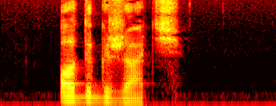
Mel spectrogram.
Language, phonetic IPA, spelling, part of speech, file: Polish, [ˈɔdɡʒat͡ɕ], odgrzać, verb, Pl-odgrzać.ogg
